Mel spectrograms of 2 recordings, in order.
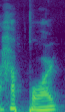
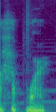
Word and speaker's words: rapport: Você fala rapport, se escreve rapport, mas se fala rapport.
